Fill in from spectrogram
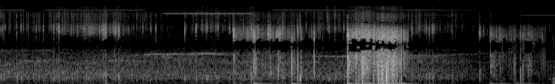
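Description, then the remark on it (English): Auroral crackling, caused when a geomagnetic storm hits the Earth and releases electrical charge trapped beneath an atmospheric layer: a steady hiss scattered with irregular sharp pops and snaps, swelling into a denser, louder burst of crackle just past the midpoint before thinning out again. No one speaks. “When a geomagnetic storm hits the Earth, the lid breaks and the charge is released, creating the weird sounds.”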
